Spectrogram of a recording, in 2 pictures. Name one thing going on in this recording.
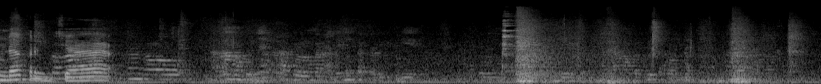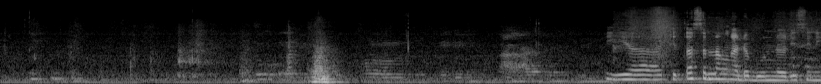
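Food crunches as a young woman eats.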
